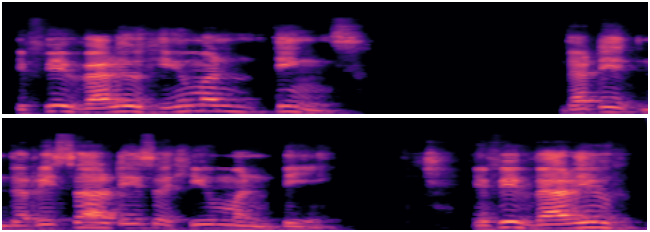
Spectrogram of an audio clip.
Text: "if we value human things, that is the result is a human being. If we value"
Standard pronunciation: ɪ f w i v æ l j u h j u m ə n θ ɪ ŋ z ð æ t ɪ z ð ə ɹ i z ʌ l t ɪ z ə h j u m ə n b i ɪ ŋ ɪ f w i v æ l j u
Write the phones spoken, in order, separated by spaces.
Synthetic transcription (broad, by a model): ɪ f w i v æ l j u h j u m ə n t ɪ ŋ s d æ t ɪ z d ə ɹ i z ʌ l t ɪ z ə h j u m ə n b i ɪ ŋ ɪ f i v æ l j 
